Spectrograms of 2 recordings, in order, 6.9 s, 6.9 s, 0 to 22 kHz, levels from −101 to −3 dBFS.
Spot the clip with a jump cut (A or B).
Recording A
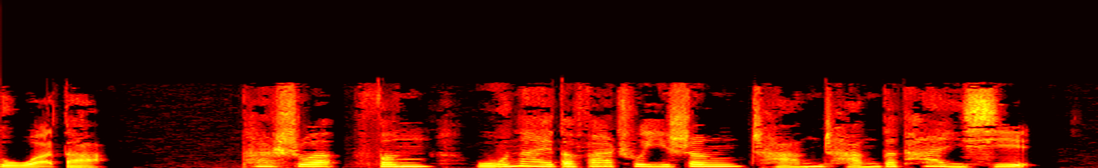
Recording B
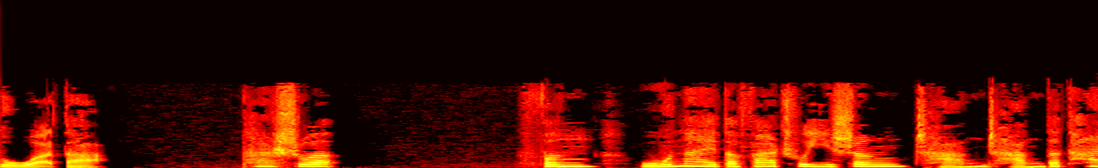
A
